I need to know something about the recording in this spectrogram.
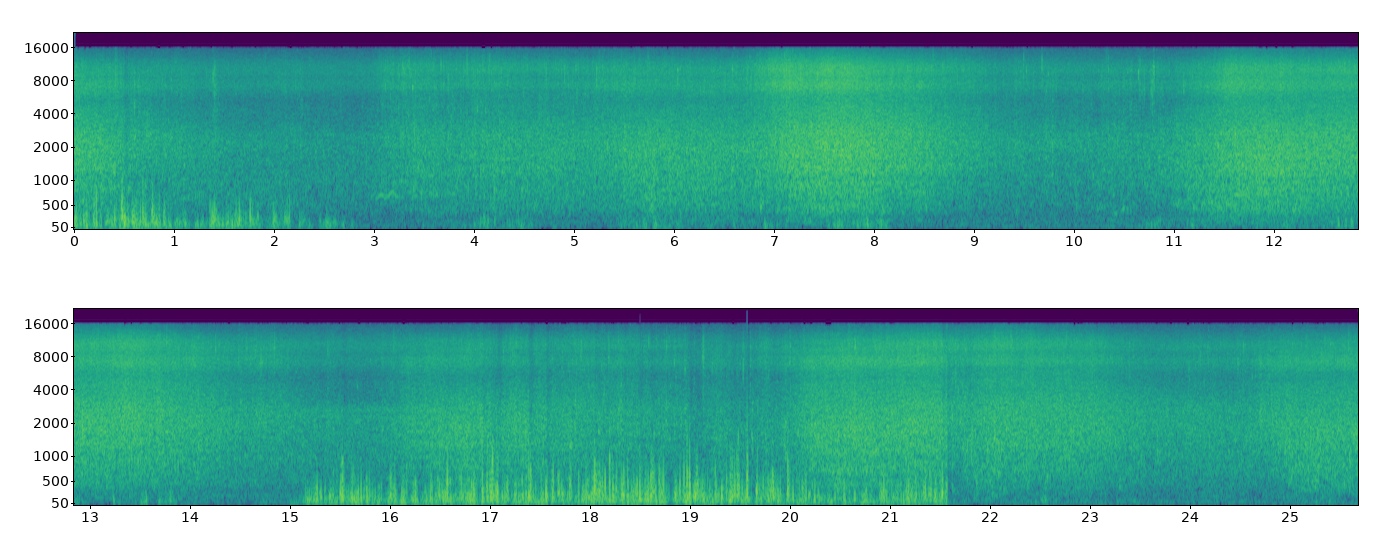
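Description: Small waves wash and break gently onto the shore, rising and falling in slow surges.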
